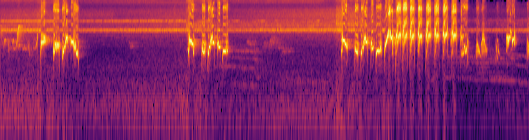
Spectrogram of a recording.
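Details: Red-whiskered bulbul singing in morning contest style to stimulate captive birds: short warbled bursts, then a long rapid run of chirping notes, over a constant high-pitched tone.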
